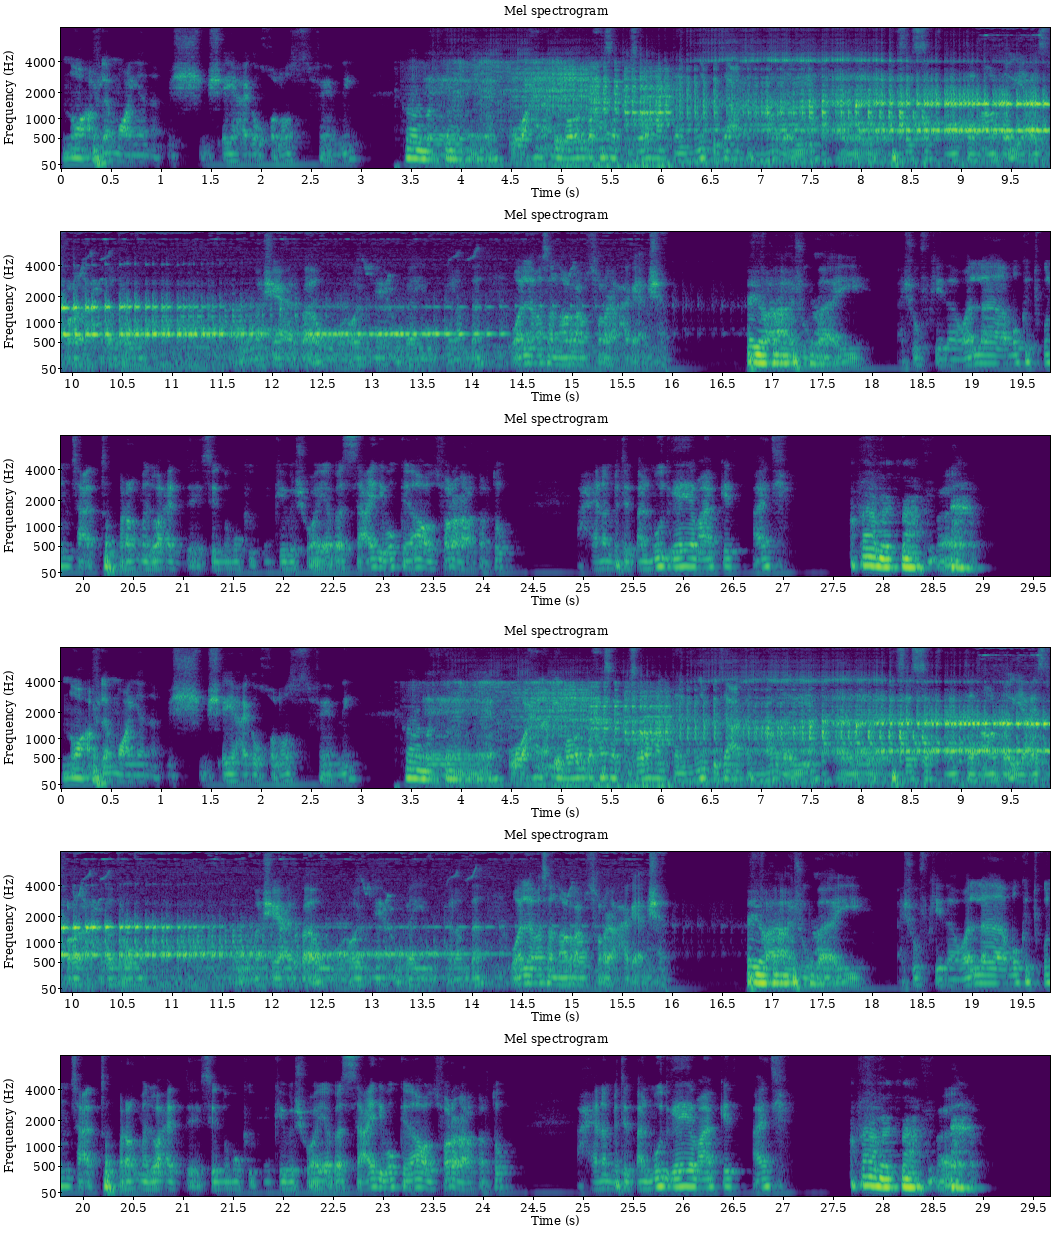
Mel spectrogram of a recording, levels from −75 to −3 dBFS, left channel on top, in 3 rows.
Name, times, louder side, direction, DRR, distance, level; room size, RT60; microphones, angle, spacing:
voice 1, 0.0-2.9 3.6-10.7 11.6-16.0 16.7-17.9 18.2-24.2 24.9-27.0 27.7-27.9 28.5-28.8, right 2 dB, 45° right, 2 dB, 0.7 m, -28 dB
voice 2, 3.4-4.4 16.7-17.6 27.7-28.9, equal, 5° right, -2 dB, 0.3 m, -21 dB
sound 1, 3.5-15.6, left 1 dB, 15° left, 1.1 m, -22 dB
sound 2, 9.1-15.9, right 4 dB, 75° right, 0.7 m, -35 dB
2.4 x 2.3 x 2.3 m, 0.35 s
head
